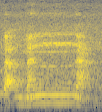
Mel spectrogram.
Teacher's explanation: Akan tetapi dimasukkan nun yang pertama ke nun yang kedua sehingga menjadi ta'manna, sehingga dibaca dengan ismam, yaitu dengan memoyongkan mulut, ta'manna, supaya menandakan ada nun berharokat dhammah dimasukkan ke nun setelahnya, ya.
